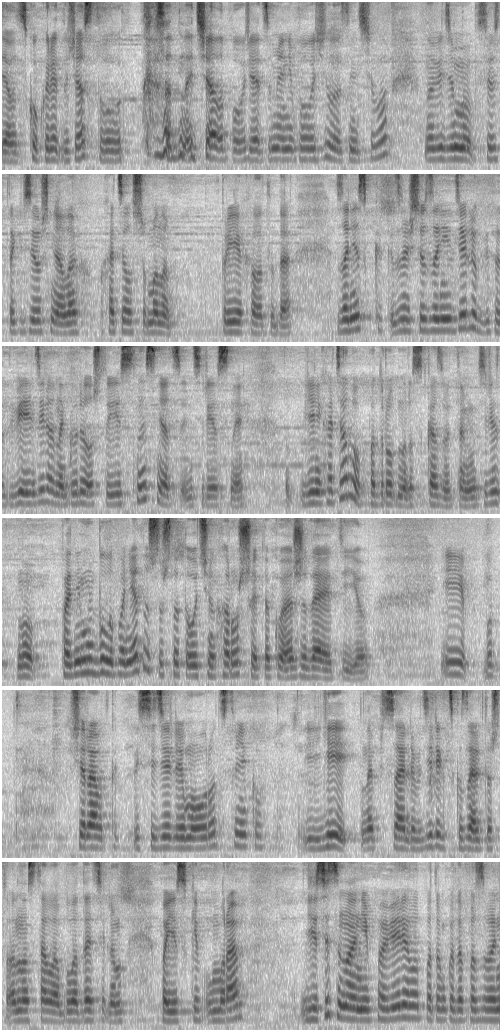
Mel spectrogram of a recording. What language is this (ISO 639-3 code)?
rus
